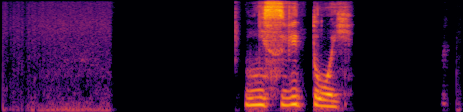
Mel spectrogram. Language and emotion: Russian, angry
